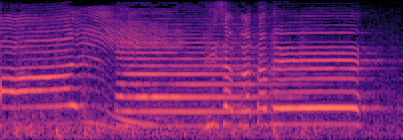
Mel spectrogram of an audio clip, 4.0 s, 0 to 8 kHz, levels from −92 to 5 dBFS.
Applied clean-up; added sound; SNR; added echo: none; none; none; none.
